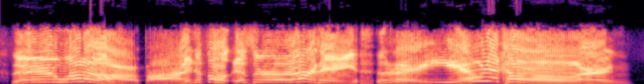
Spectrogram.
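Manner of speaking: loud, high, slow drawn-out announcement; announcer calling the winner to the crowd; ring announcer. A narrator's reading. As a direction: stretch every word like a ring announcer.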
